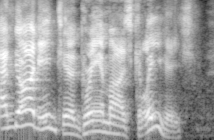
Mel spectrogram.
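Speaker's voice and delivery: accent with Yiddish inflection.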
